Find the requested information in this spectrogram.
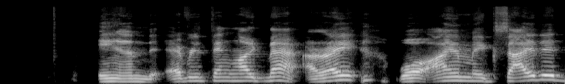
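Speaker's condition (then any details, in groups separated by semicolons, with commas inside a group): Traumatic brain injury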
